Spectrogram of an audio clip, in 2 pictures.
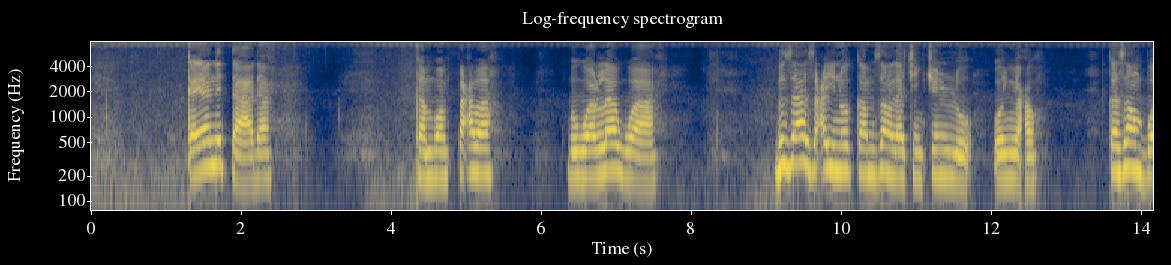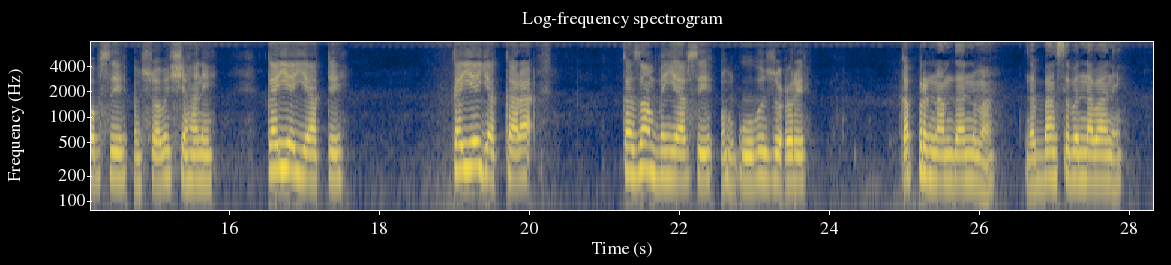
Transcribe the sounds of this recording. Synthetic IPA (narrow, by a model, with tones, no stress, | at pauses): ka˨ja˦nɨ˦taː˨da˦ | ka˨m˨bɔ˨mpa˦ʔa˦ba˦ | bɛ˨wɔ˨ɾɨ˦la˦waː˨ | bɛ˦zaː˦za˨ʔa˦ji˦no˦ka˦mza˦ŋla˦t͡ʃɪ˨n˦t͡ʃi˦nlo˨ | o˨ɲa˨ʔʊ˨ | ka˦za˦ŋbɔ˨bɨ˦sɨ˦n̩˨sɔ˨βɨ˦ʃa˦ɦa˦nɨ˦ | ka˦jɛ˦ja˨ɾtɨ˦ | ka˦jɛ˦jɛ˨ka˨ɾa˦ | ka˦za˦ŋbɨ˦nja˨ɾɨ˦sɨ˦ŋ̩˨ɡoː˨bɨ˦zʊ˨ʔʊ˦ɾɨ˦ | ka˦pɨ˦ɾɨ˨na˨mda˦nɨ˦ma˨ | nɨ˨ba˦nsɨ˦bɨ˦na˦βa˦nɨ˨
